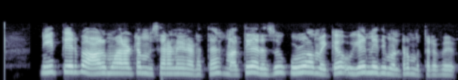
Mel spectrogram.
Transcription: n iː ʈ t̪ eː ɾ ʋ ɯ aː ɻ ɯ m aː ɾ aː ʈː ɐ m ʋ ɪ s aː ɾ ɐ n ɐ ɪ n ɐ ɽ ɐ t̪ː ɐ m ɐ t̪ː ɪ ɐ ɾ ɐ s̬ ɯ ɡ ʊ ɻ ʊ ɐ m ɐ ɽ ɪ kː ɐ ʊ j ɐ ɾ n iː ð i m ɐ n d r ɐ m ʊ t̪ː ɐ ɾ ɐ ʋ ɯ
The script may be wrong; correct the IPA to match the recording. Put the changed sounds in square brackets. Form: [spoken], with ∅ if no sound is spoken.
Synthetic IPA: n iː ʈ t̪ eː ɾ ʋ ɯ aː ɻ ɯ m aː ɾ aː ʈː ɐ m ʋ ɪ s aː ɾ ɐ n ɐ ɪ n ɐ ɽ ɐ t̪ː ɐ m ɐ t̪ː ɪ ɐ ɾ ɐ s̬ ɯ [k] ʊ ɻ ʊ ɐ m ɐ [∅] ɪ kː ɐ ʊ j ɐ ɾ n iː ð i m ɐ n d r ɐ m ʊ t̪ː ɐ ɾ ɐ ʋ ɯ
